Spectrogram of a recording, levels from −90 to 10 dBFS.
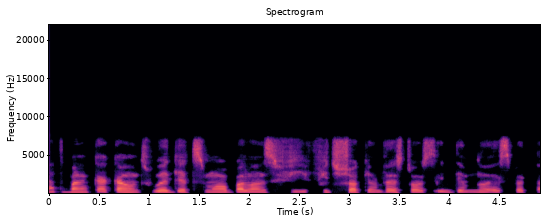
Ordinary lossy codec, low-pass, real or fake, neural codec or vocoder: none; 7.2 kHz; fake; autoencoder, 48 kHz, 128 numbers a frame, DAC-VAE, trained on Japanese speech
